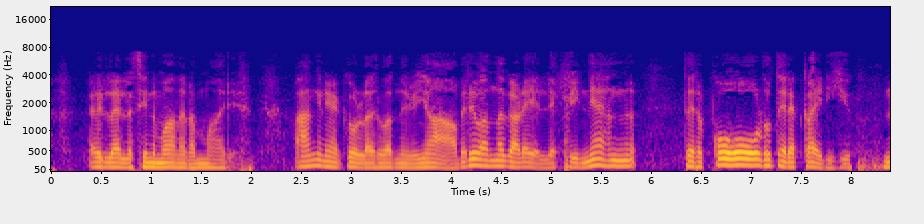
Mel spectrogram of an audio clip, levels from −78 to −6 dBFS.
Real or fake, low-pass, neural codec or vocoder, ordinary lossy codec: fake; 7.2 kHz; codec, 16 kHz in and 24 kHz out, 0.8 kbps, FocalCodec, streaming, 65536 codes; MP3, 32 kbps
